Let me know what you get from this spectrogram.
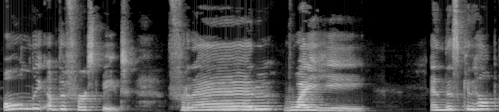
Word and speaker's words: frère: And in the very beginning of this recitative, we have the phrase frère voyer. Even though the schwa ends up on a beat, it's very important to unstress this syllable. In normal speech, this syllable wouldn't even exist.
